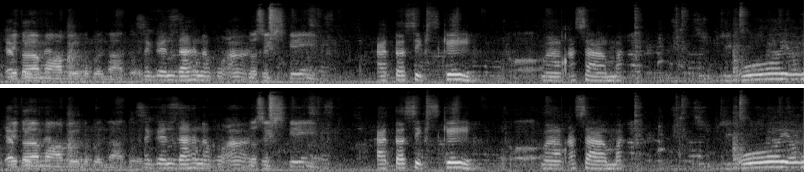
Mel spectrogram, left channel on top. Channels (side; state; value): both; normal; correlation 0.55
